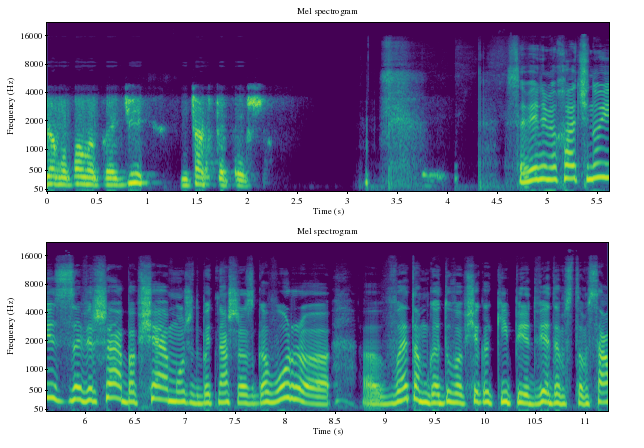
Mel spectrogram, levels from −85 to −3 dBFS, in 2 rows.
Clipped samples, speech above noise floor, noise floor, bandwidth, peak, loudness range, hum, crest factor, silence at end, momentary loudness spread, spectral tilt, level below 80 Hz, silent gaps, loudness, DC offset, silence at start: under 0.1%; 60 dB; -74 dBFS; 15 kHz; -2 dBFS; 7 LU; none; 14 dB; 0 s; 16 LU; -5 dB/octave; -52 dBFS; none; -14 LUFS; under 0.1%; 0 s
